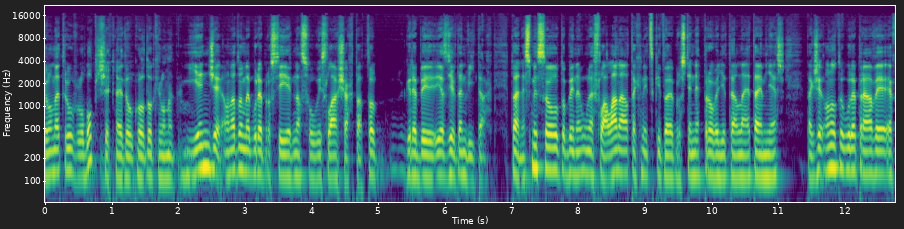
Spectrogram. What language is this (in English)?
Czech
